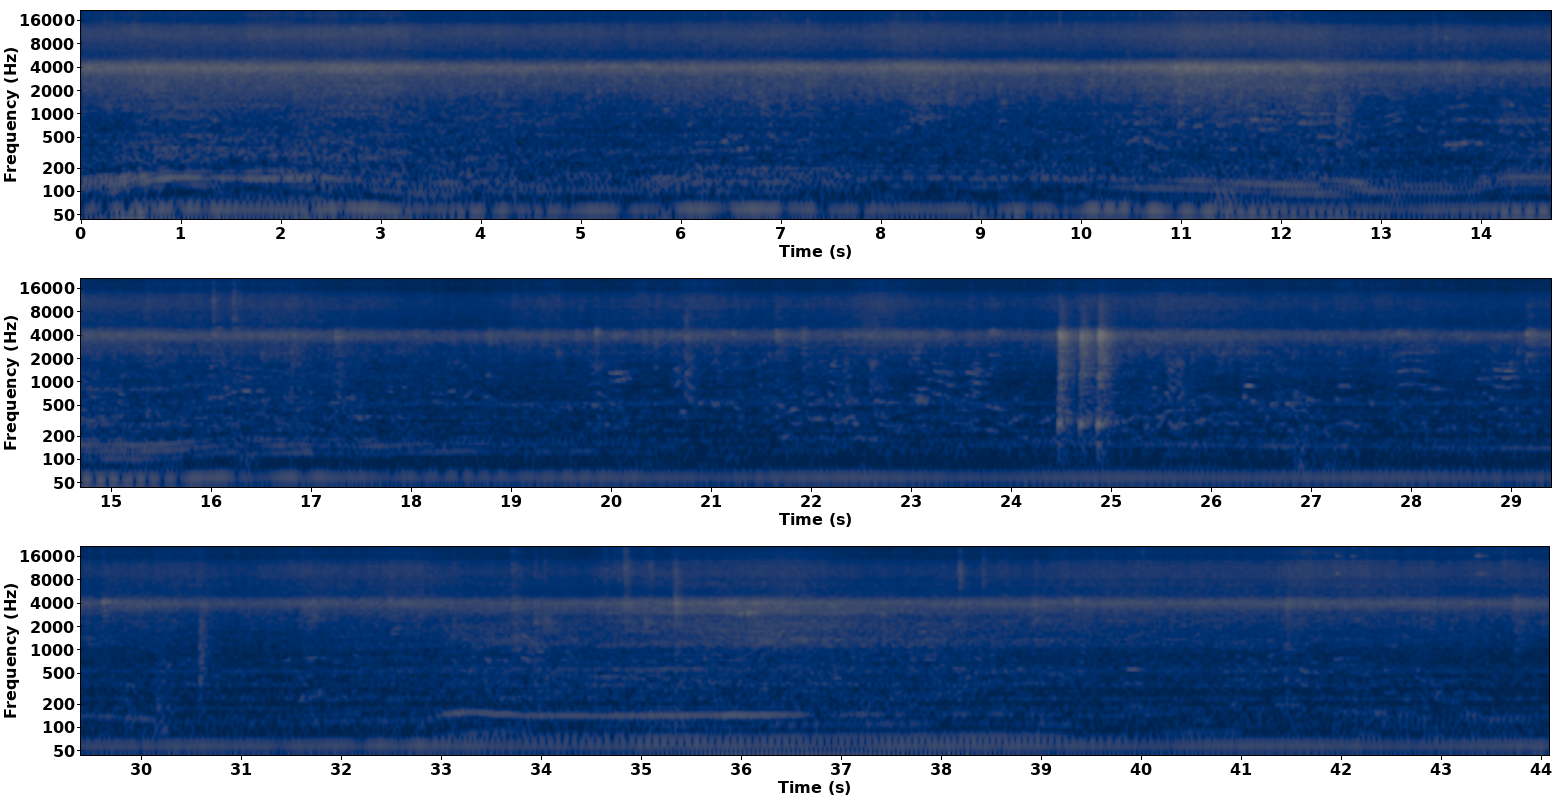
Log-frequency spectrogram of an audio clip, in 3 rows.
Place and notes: Juguang Rd., Jincheng Township - Traditional alley
Traditional alley, Traffic Sound
金門縣 (Kinmen), 福建省, Mainland - Taiwan Border, 3 November 2014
